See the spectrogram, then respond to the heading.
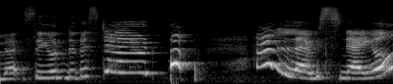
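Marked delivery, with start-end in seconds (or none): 1.7-2.1 high, loud popping sound; loud pop. Acted. Teacher lifting a flap for the children with a high loud pop. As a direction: pop it out sharply.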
